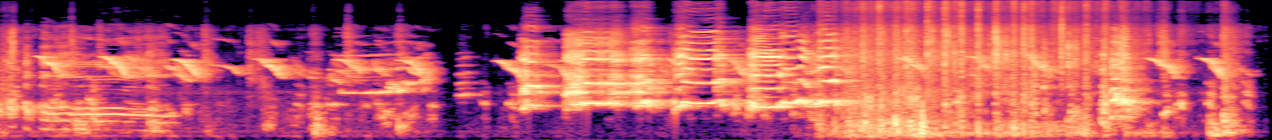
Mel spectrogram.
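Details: Red-combed crossbred rooster, pelung with Bangkok and ketawa blood, farm in Banguntapan, Jogja; chopped laughing crow notes descending in steps, then a long loud crow with noisy background clatter and further crows from other birds.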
